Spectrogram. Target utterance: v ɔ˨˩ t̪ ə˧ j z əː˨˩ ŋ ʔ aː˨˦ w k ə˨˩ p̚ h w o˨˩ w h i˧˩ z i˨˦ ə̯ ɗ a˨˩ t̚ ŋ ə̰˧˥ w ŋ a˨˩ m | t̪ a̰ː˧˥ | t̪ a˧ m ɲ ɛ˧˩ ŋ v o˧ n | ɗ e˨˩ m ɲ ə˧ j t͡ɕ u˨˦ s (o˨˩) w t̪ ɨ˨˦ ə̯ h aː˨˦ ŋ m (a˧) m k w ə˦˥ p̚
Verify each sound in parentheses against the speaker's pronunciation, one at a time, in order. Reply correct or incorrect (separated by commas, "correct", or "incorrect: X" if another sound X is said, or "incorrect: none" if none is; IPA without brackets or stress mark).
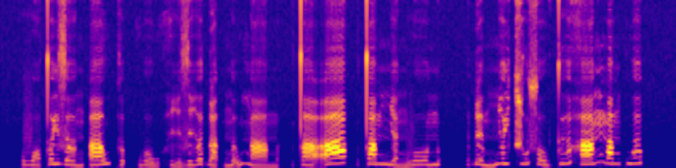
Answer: correct, correct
